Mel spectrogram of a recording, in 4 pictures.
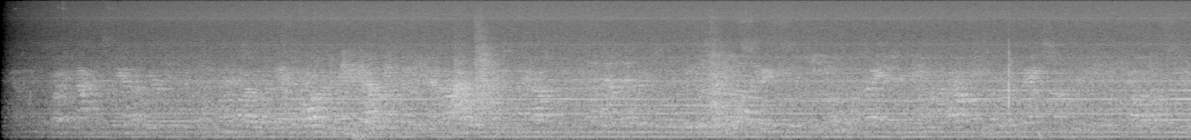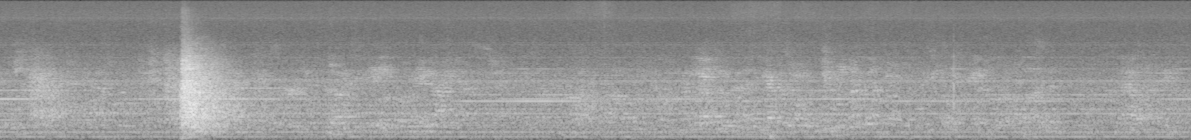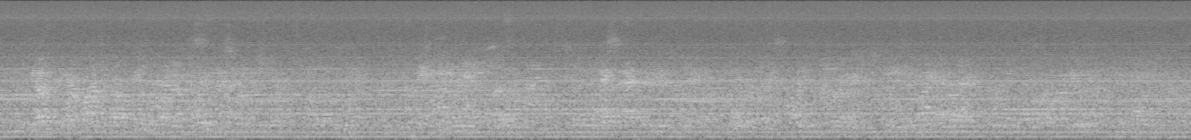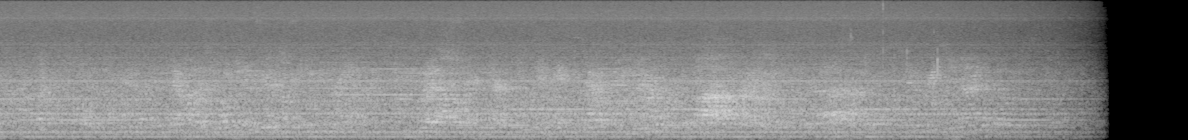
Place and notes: Bell Tower from inside Ettinger Hall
